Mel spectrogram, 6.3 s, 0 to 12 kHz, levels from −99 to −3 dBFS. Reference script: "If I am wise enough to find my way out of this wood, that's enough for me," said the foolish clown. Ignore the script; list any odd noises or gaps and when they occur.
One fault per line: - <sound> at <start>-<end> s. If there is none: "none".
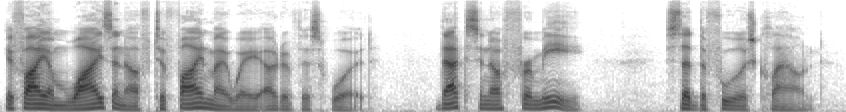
none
